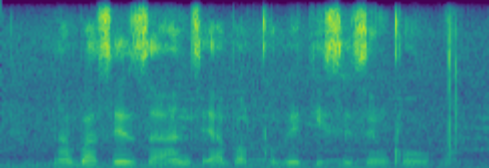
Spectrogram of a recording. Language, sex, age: Xhosa, male, 26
